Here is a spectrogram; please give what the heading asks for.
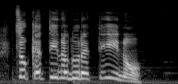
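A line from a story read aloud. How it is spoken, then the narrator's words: Shrieked by several voices. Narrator (Italian): strillarono altri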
